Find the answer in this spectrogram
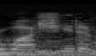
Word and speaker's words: Ouachita: University get it right it's Ouachita people it's Ouachita Washita hi my name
